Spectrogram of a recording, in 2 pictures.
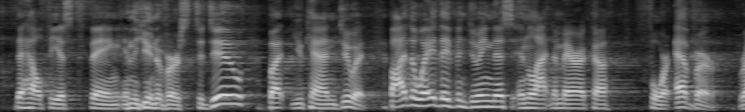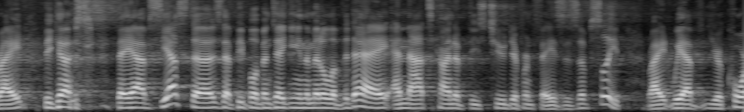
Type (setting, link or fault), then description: setting, live audience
